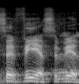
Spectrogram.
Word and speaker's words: Sevilla: It's Sevilla. The L is silent.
